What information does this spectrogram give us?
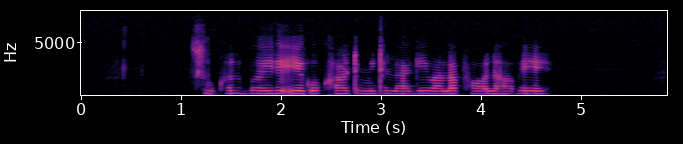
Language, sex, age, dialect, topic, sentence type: Bhojpuri, female, 18-24, Northern, agriculture, statement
